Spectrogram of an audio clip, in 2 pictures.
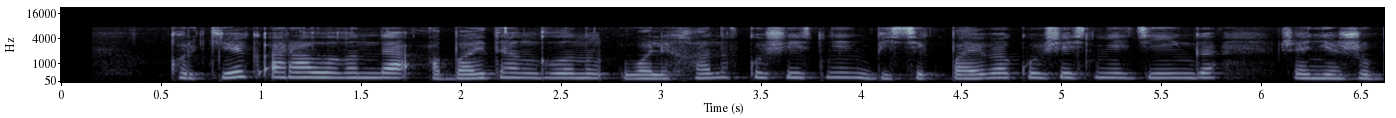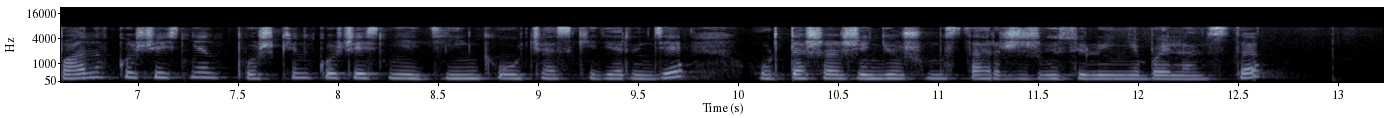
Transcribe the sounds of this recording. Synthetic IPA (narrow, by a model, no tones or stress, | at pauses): qʰʏɾkʲe̞kɑɾɑlˠəʁənd̪ɑʔɑbɑjd̪ɑɴʁəlˠənəɴwɑlʲˠijχɑno̞fkʲʰɵʃe̞sɪne̞nbise̞k̚bɑje̞vɑkʲʰɵʃe̞sɪne̞d̪e̞jɪŋɡʲɪ | ʒ̥æne̞ʒubɑno̞fkʲʰɵʃe̞sɪne̞npʰoʃkʲen̚kʲʰɵʃe̞sɪne̞d̪e̞jɪŋɡʲɪut͡ʃɑskʲʰed̪e̞ɾɪnd̪e̞wo̞ɾt̪ɑʃɑʒend̪e̞wʒʊməst̪ɑɾəʒʏɾɡʲɪzuluɪne̞bɑjlˠɑnəst̪ə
